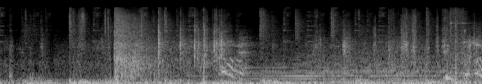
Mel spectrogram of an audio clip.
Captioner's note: gunshot cracks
